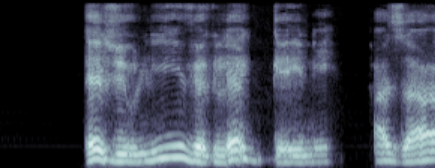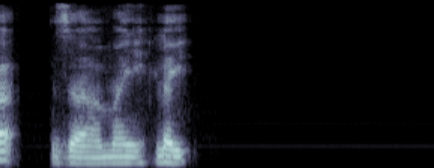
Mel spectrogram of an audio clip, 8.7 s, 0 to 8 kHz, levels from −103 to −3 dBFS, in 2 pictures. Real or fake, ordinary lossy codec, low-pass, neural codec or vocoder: fake; AAC, 32 kbps; 7.2 kHz; codec, 16 kHz, 4 kbps, FunCodec, trained on Chinese and English, 50 frames a second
